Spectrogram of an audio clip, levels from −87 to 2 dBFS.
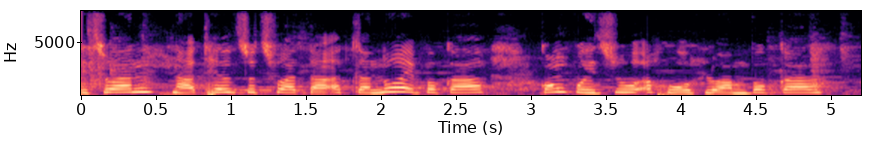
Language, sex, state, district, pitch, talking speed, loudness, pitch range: Mizo, female, Mizoram, Aizawl, 290 Hz, 205 wpm, -13 LUFS, 270-315 Hz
